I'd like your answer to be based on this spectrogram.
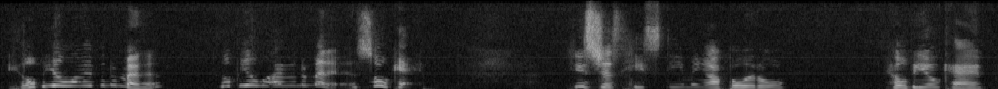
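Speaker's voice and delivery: a jittery builder insisting all is fine; Lucky reassuring. Retold or imitated. Lucky reassuring while Zip steams.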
